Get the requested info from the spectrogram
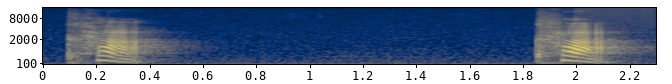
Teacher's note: this type of consonant is called aspirated consonants, which means it has a wind sound in its pronunciation. That is why it sounds like ka, ka.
